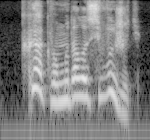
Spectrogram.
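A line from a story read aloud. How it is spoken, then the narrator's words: Exclaiming. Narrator (Russian): воскликнул серп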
